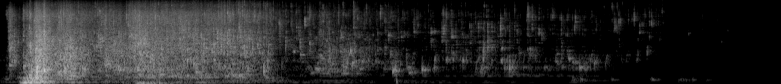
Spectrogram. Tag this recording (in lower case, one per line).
home sounds
liquid
bathtub (filling or washing)
splash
